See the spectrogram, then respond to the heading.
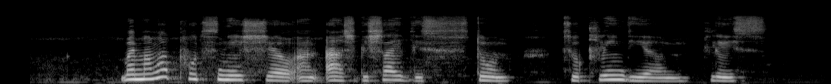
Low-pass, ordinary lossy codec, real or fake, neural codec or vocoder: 9.9 kHz; none; fake; codec, 44.1 kHz, 7.8 kbps, Pupu-Codec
